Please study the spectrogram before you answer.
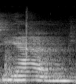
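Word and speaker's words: Deanne: My name is Dian. That's how you say my name, Dian. I think I said just recently, I just said not Dian Sastro, Dian.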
